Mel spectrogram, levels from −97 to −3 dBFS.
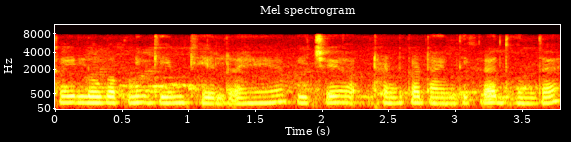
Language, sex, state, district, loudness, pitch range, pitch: Hindi, female, Haryana, Jhajjar, -18 LUFS, 185-205 Hz, 195 Hz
